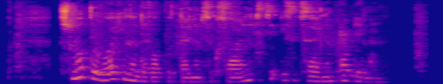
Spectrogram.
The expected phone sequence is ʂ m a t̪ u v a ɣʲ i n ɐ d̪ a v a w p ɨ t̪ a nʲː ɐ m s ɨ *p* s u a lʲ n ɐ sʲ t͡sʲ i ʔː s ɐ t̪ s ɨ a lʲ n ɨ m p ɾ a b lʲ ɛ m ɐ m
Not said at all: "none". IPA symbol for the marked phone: k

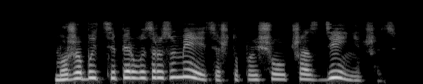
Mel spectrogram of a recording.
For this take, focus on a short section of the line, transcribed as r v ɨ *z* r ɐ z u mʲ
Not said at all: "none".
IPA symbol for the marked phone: z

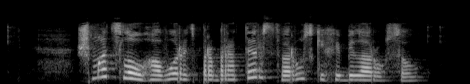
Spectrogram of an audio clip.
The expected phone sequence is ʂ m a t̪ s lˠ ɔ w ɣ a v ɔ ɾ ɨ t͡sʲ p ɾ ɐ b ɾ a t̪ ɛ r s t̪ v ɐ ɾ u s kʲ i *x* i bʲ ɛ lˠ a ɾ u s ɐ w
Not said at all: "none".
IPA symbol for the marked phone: x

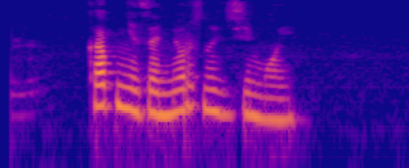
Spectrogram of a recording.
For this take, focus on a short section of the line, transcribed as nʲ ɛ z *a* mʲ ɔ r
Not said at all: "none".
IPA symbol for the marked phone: a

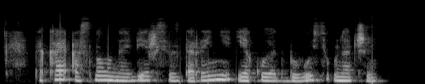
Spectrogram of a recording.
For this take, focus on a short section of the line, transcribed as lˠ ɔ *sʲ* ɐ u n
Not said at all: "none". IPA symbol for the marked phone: sʲ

